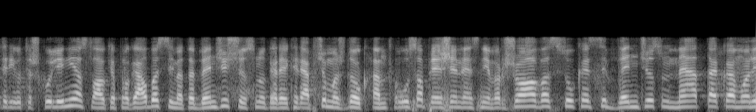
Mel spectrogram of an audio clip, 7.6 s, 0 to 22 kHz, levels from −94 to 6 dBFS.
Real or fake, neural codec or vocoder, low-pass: fake; codec, 16 kHz, 0.8 kbps, ZipCodec; 5.4 kHz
